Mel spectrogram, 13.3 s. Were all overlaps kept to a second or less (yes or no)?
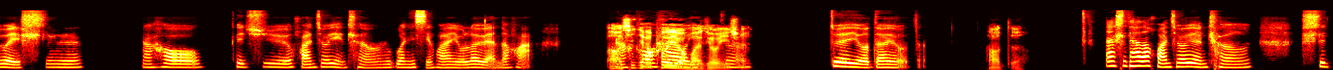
no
